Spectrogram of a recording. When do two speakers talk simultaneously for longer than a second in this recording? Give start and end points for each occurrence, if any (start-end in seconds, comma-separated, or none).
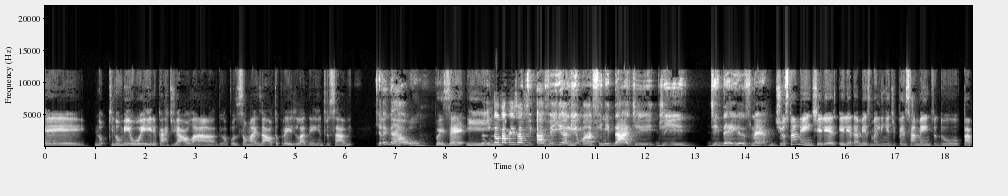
none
